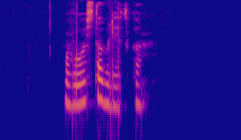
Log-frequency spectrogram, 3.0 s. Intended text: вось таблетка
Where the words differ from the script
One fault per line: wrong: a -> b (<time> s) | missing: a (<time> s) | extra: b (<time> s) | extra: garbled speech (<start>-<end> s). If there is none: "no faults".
no faults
